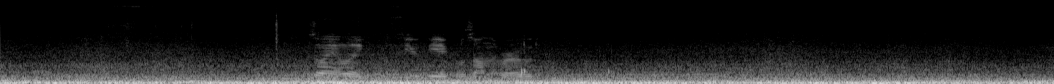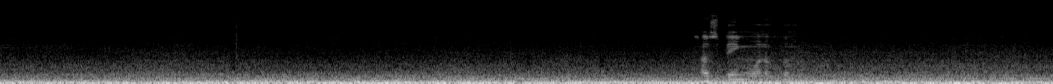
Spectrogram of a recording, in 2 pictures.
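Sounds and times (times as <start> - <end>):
car engine: 0.0 - 21.0
road and tyre noise: 0.0 - 21.0.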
